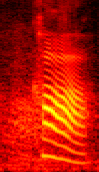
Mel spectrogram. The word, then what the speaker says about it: car: in the word car, Brits don't pronounce the R. Therefore, we get a schwa. Is that correct? How do we say this word in American? How do we say it in British? Ka.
